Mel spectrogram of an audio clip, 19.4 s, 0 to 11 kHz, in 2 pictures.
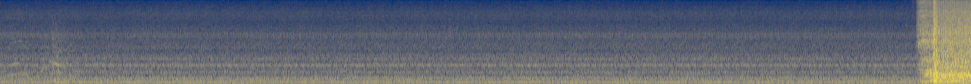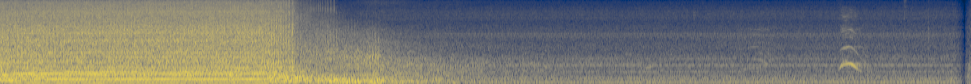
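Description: The C-RAM's 20 mm six-barrel M61A1 Vulcan Gatling gun fires one continuous burst about nine seconds in, lasting about three and a half seconds, heard as a single sustained buzz rather than separate shots, then dies away in echo. Before the burst, a steady hum from the mount's machinery.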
